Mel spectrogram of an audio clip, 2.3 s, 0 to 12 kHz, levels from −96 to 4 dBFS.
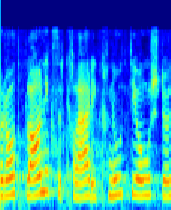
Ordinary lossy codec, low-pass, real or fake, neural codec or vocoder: none; 7.2 kHz; fake; codec, 16 kHz, 4 kbps, X-Codec, WavLM features, trained on Multilingual LibriSpeech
